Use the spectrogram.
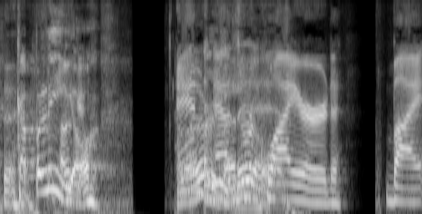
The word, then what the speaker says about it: Copolillo: Copolillo, and as required You did not say his name correctly. Copolillo? Thank you. Sorry. Copolillo. Copolillo. It's the Italian, not the Spanish pronunciation. Capolillo.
